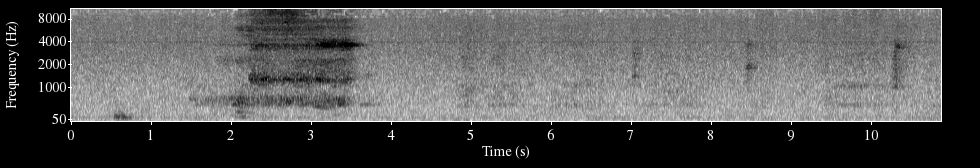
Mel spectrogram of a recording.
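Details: A father recorded asleep at midnight gives a single rough snore, then quiet breathing with a few faint sounds; snoring during sleep.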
